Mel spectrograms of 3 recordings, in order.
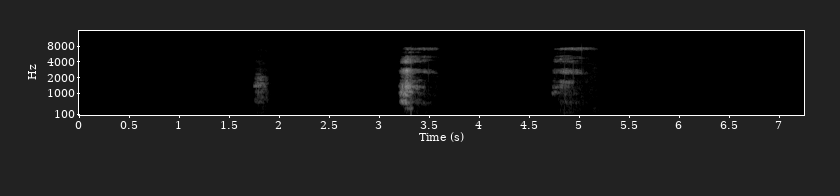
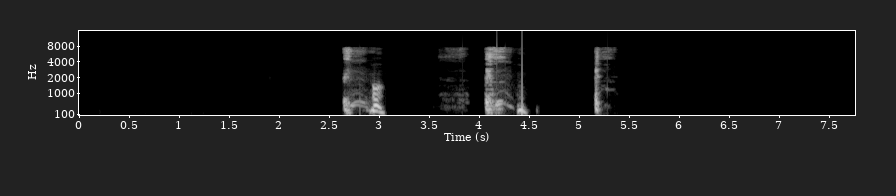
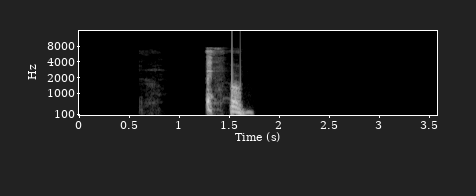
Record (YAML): exhalation_length: 7.3 s
exhalation_amplitude: 3643
exhalation_signal_mean_std_ratio: 0.17
three_cough_length: 7.8 s
three_cough_amplitude: 27626
three_cough_signal_mean_std_ratio: 0.21
cough_length: 3.6 s
cough_amplitude: 26789
cough_signal_mean_std_ratio: 0.18
survey_phase: beta (2021-08-13 to 2022-03-07)
age: 65+
gender: Female
wearing_mask: 'No'
symptom_none: true
smoker_status: Ex-smoker
respiratory_condition_asthma: false
respiratory_condition_other: false
recruitment_source: REACT
submission_delay: 2 days
covid_test_result: Negative
covid_test_method: RT-qPCR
